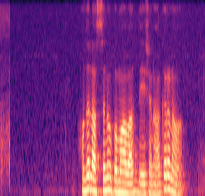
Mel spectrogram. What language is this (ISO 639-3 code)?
sin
